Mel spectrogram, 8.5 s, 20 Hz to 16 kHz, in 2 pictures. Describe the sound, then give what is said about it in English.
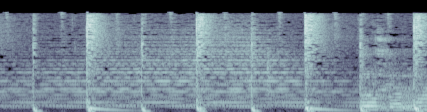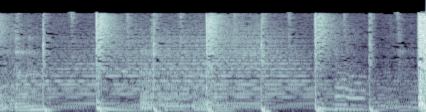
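Thirty-seven metal dumbbells clanking together: many loud, sharp clangs, each leaving a ringing metallic tail, struck at uneven intervals one after another. “That's the sound of 37 dumbbells. That's a lot of weight and a lot of wasted space”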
